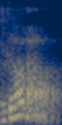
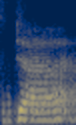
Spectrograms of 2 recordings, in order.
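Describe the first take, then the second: First: It starts with a th sound. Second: It starts with a d sound.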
